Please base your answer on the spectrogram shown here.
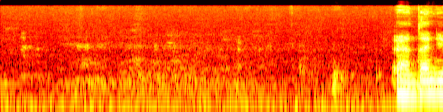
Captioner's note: audience laughs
